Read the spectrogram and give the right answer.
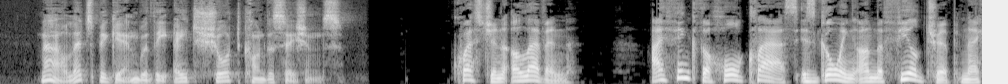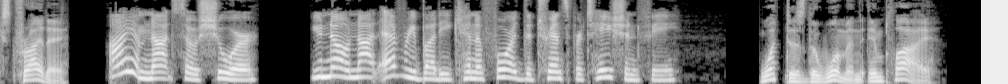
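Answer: Not everyone may go on the field trip, since some can't afford the transportation fee.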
